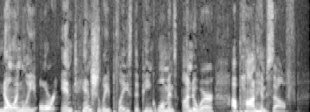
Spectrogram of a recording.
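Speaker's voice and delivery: plain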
